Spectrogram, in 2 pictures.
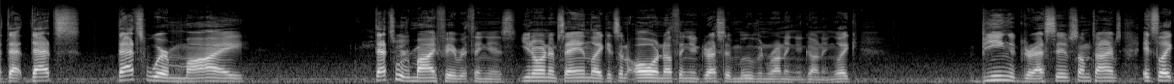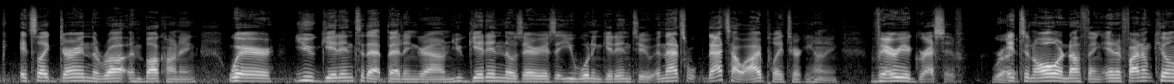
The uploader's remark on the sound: We are in the truck driving home from roosting birds at night.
